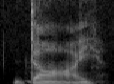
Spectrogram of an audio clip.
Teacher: the first syllable starts with the voiced de sound so you need to remember to vibrate your throat for that and then we've got the double vowel I I sew together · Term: voiced D sound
